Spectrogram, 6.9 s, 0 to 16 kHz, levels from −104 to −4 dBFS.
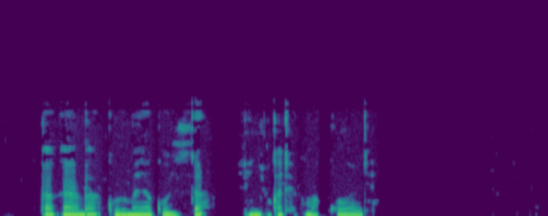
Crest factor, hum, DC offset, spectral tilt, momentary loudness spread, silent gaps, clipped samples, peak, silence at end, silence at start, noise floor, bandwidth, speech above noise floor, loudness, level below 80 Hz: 18 dB; none; under 0.1%; -8 dB/octave; 9 LU; 2.68-2.97 s; under 0.1%; -16 dBFS; 2.35 s; 0.5 s; under -90 dBFS; 8.2 kHz; over 60 dB; -32 LUFS; -76 dBFS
